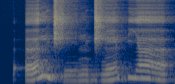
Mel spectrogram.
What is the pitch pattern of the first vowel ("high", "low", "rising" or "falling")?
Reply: rising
